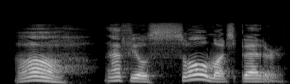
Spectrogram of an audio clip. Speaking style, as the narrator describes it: Juice sighed

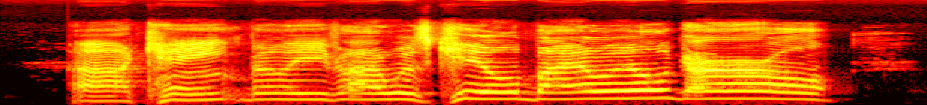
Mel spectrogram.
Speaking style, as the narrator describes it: groaned the injured general

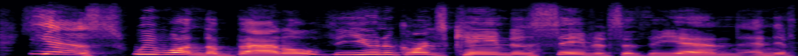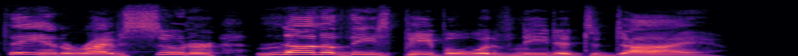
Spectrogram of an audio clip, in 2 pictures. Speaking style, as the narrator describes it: Nancy … shouted

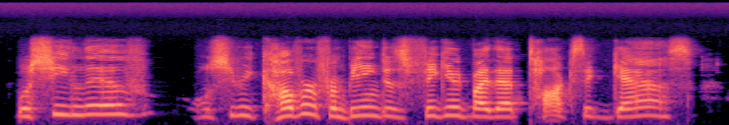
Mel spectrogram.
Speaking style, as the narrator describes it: croaked Mars between sobs

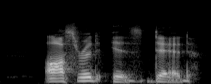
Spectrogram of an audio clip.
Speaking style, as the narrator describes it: Orvin assured her in a stern voice

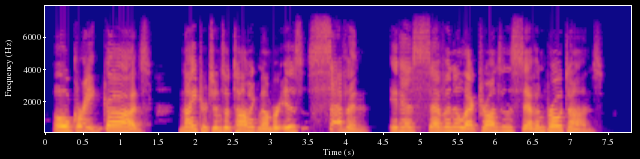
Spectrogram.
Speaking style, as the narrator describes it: Elisa cried out

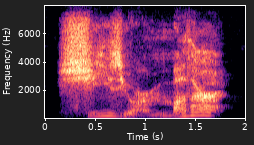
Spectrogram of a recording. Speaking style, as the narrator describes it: in terror as she whispered

